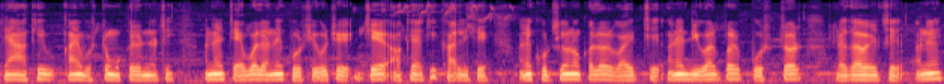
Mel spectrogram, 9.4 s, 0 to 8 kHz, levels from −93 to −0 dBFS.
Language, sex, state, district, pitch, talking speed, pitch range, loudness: Gujarati, male, Gujarat, Gandhinagar, 125 Hz, 180 wpm, 115-130 Hz, -17 LUFS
